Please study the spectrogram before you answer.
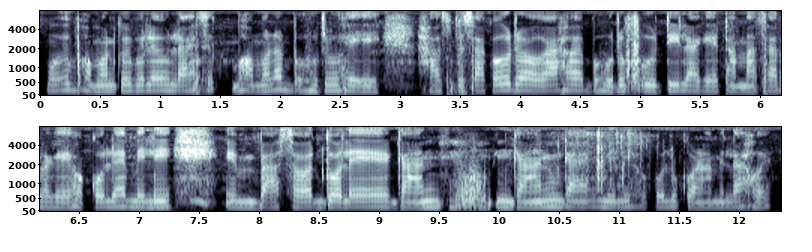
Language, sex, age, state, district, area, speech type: Assamese, female, 18-30, Assam, Lakhimpur, urban, spontaneous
